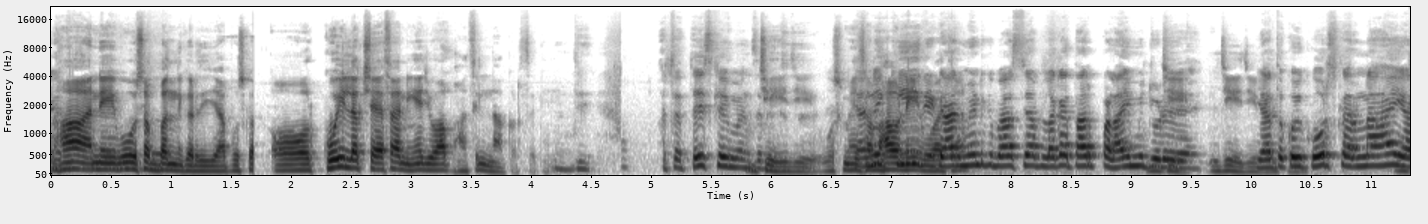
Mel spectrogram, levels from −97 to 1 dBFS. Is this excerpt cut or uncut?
cut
